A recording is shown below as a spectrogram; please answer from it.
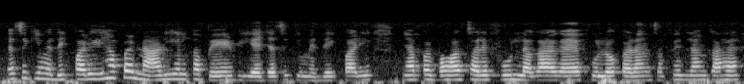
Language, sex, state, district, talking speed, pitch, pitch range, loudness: Hindi, female, Bihar, Katihar, 280 wpm, 210 Hz, 195-225 Hz, -16 LUFS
